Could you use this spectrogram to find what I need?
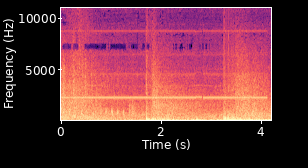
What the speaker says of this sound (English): SAM site destroyed.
